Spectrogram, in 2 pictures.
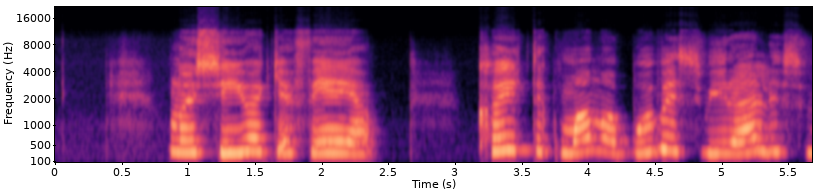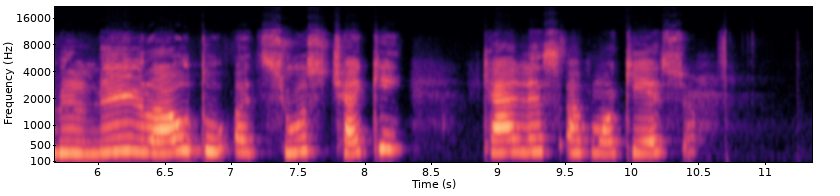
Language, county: Lithuanian, Kaunas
